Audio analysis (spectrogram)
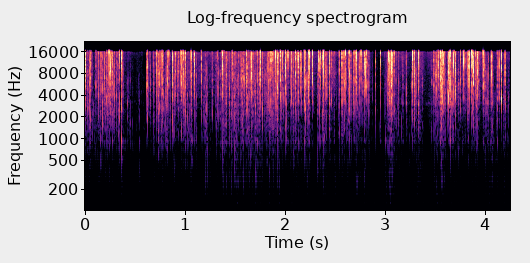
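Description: A full plastic bag of chocolate Santas is held in both hands and crinkled and scratched with long nails. The result is a steady run of bright, crackly crinkling that swells and dips in uneven bursts, with a faint low hum underneath.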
